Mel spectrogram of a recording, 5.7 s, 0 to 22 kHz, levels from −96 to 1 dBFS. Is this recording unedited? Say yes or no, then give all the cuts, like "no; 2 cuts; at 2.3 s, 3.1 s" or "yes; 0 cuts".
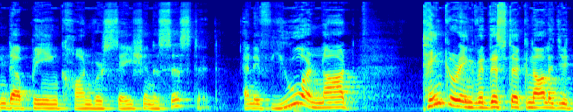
no; 1 cut; at 2.3 s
